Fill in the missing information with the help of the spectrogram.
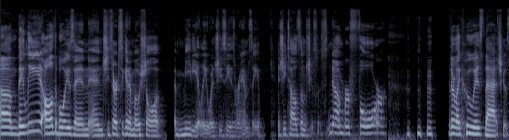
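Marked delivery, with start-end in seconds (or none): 6.6-7.7 put-on voice like a cartoon boy. Retelling what a woman said on seeing a man, in Bobby Hill voice. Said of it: "I'm giving her Bobby Hill voice".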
